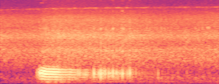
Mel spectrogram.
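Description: Speech only: a man's single drawn-out hesitation "uh", then quiet room tone with a faint steady hiss.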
